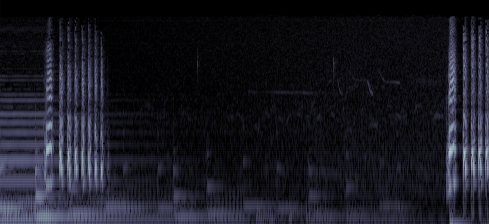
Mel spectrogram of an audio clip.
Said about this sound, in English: It's late winter, and cranes are calling loudly to one another.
